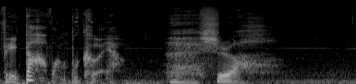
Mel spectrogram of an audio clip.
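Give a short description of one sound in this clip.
A middle-aged man speaks gravely and close by.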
